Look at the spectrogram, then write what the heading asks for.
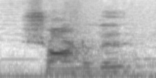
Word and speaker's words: Chornobyl: Did you know that the developers changed the name from Chornobyl to Chornobyl? It was after Russia invaded Ukraine and they changed it to a later Ukrainian pronunciation.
